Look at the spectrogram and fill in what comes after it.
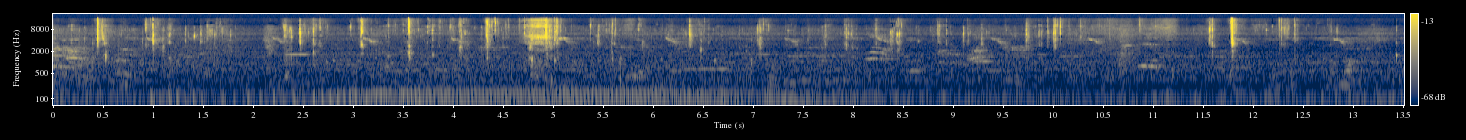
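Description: Close-up chewing and biting of grilled chicken and raw vegetables, with many small mouth clicks and crunches. There is a brief hiss about five seconds in and a sharp click near the end.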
